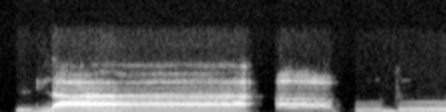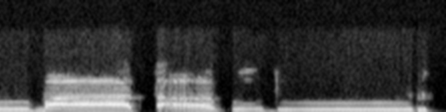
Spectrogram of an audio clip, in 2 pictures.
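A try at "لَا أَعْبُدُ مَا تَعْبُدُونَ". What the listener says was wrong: مجھے سمجھ نہیں آتی کہ ساری بہنوں نے دال کو لمبا کیوں کھینچنا ہے لا اعبد ما تعبدون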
